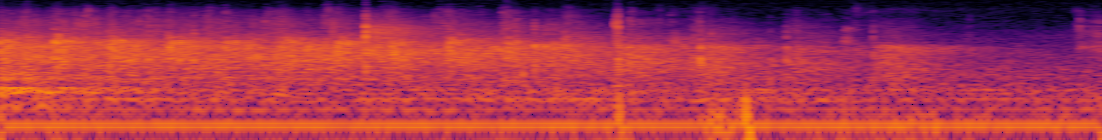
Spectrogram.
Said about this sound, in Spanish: Alguien puede aplaudir al Señor, alguien puede decir, gracias Señor, gracias por tu bendición en mi vida. Aleluya.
